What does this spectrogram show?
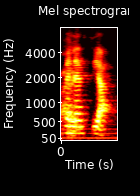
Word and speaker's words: Venezia: Hill's post earlier today he actually said pronounced Venezia the way Venice is pronounced in Italian so yes pork roll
